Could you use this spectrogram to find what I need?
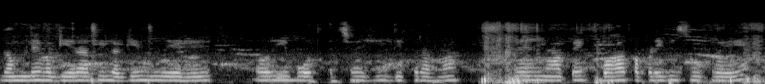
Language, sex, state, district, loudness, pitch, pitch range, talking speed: Hindi, male, Rajasthan, Jaipur, -20 LUFS, 190 Hz, 185-195 Hz, 165 wpm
